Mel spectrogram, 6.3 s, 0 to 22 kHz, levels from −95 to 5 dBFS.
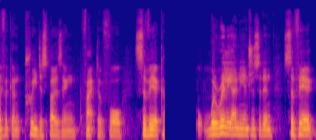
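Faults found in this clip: Playback stall, 3.27 to 3.92 s. Player likely starved of buffered data or its output thread blocked; nothing written to the device for about 630 ms. Speech cuts off mid-flow into dead silence, then resumes once playback recovers. The gap reads as a freeze, not a pause in speaking.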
